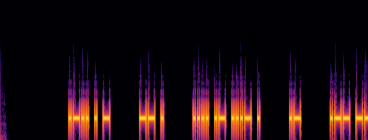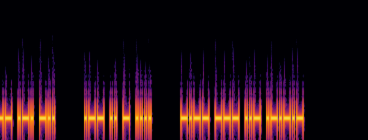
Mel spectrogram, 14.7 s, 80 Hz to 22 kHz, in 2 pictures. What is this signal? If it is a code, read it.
Morse code, heard as a keyed tone, about 28 wpm, 700 Hz. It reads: LET ME HAVE A WORD WITH YOU.
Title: 2x Word-Spacing - Sentences from Top 300 Words - 28wpm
